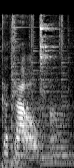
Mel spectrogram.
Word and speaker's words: cacao: We have a design with quinoa, which is an ancient grain, a design with sardines, and a design with cacao. That's how you pronounce it in Spanish.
